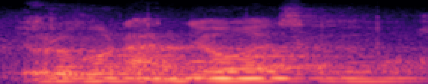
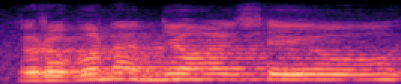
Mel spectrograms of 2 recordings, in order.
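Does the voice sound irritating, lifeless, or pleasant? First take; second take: lifeless; pleasant. First: The voice sounds drained and lifeless. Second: The voice sounds pleasant at a mid pitch.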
